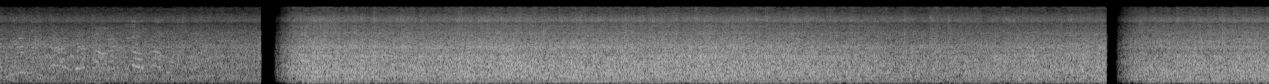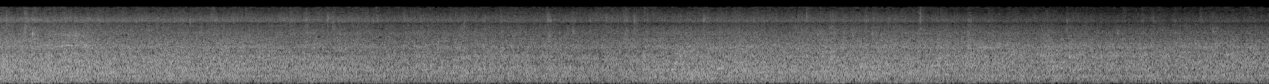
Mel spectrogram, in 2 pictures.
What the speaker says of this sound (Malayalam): നല്ല വെയിലും നല്ല മഴയും.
